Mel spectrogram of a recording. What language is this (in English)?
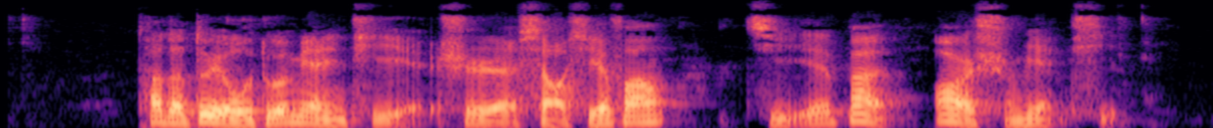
Chinese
